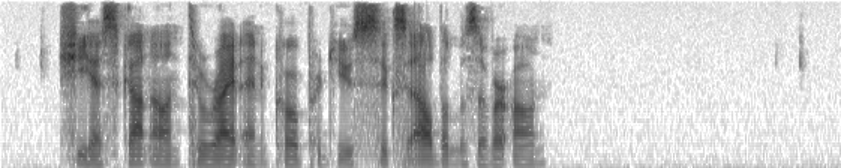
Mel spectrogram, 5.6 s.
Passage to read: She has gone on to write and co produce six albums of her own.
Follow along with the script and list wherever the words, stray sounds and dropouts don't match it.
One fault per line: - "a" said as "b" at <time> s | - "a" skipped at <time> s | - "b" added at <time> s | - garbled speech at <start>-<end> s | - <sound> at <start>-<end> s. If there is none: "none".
none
